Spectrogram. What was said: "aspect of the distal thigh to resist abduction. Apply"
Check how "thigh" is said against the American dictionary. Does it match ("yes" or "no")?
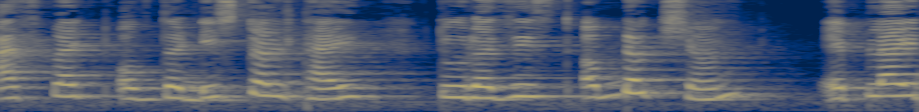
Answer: no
